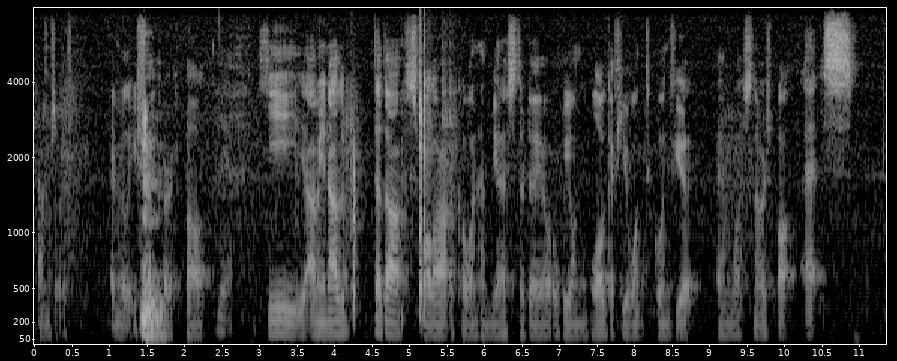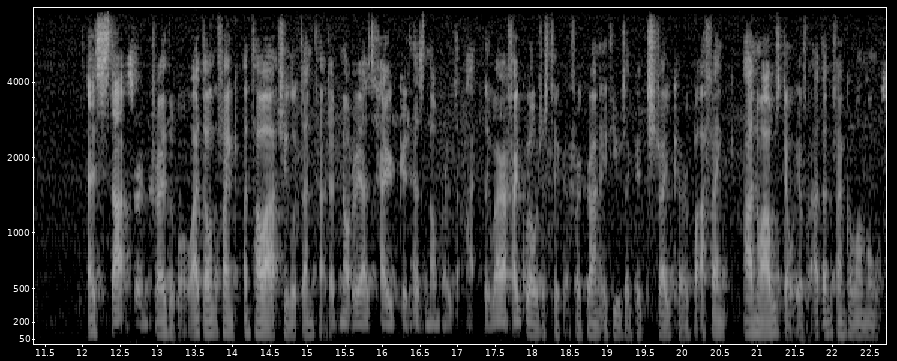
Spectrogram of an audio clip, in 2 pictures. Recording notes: We are aware of some audio issues.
